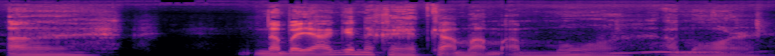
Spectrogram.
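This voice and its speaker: A man acting a smooth-talking, admiring boss in an Ilocano-accented radio drama. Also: low voice, a little slow. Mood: flattering.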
